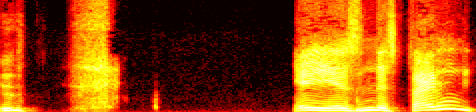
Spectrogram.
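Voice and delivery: put-on cartoon mouse voice. Recalling a bright, bubbly woman, the speaker acts out her Mickey Mouse voice. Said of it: "She was going to talk in a Mickey Mouse voice".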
